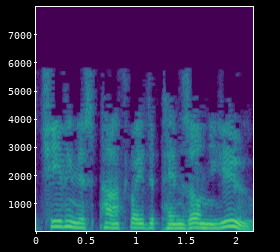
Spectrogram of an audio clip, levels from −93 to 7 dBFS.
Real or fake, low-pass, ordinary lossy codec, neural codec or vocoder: fake; 7.2 kHz; MP3, 24 kbps; codec, 16 kHz, 4 kbps, FreqCodec, smaller model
